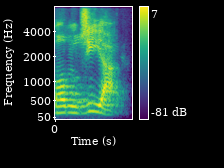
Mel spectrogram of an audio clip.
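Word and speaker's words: bom dia: Bongia. Yes. Almost like a G, right? It's like a G but without a G.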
